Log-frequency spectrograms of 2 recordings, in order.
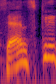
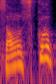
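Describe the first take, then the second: First: It is said the anglicized way, as Sanskrit. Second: It is said the native way, as Samskrit. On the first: This copies the English spelling of the name. The speaker calls it wrong. "మనం సాంస్క్రిట్ అనకూడదండి" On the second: This is the proper name of the language. The speaker calls it right. "దాన్ని సంస్కృత్ అనాలండి"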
